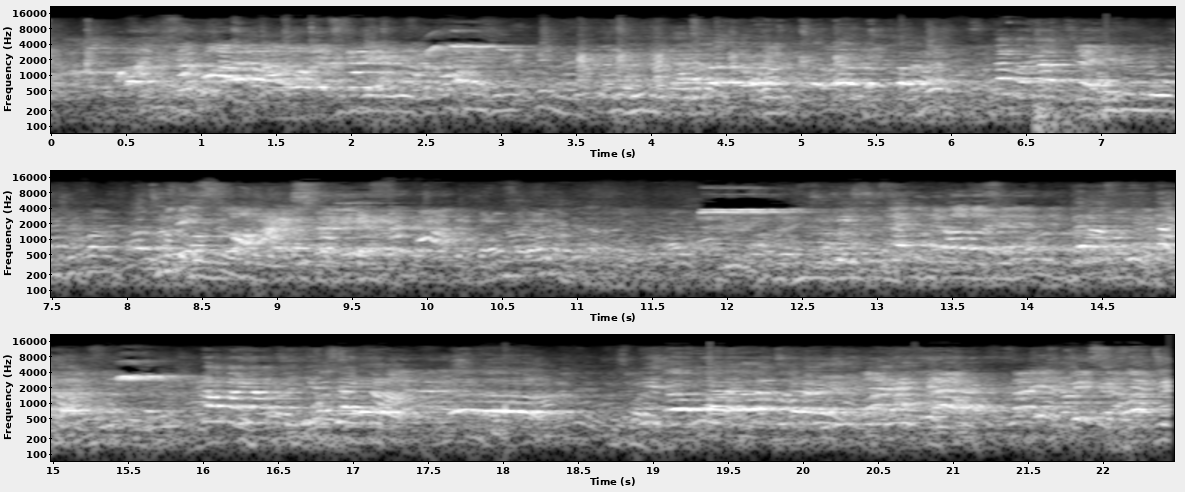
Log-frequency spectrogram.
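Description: A large crowd chatters in a big echoing hall.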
